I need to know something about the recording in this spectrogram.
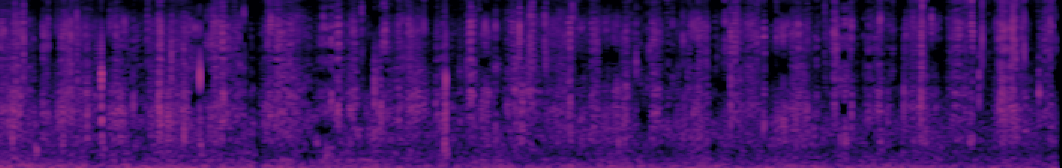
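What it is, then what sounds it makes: Dried sunflower seed head, dry. Fingertips rub and scratch the remaining black seeds out of a large dried sunflower head held in both hands, leaving the fibrous yellowish seed bed mostly bare. The result is a steady, dense stream of dry, bright crackling and crunchy scratching with quick ticks and little low end.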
